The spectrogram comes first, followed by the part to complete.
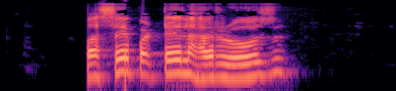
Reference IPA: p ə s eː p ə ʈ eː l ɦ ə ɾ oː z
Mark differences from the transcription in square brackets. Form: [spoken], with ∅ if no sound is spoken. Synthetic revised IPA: p ə s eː p ə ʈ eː l ɦ ə [ɾː] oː z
